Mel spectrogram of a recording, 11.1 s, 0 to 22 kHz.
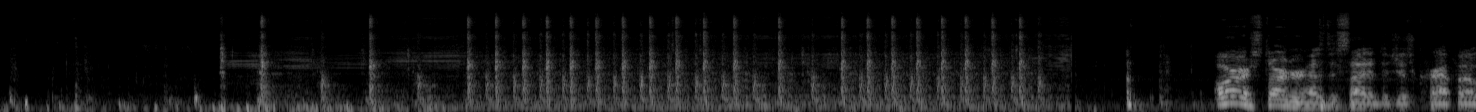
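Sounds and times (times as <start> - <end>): starter solenoid rapid clicking: 1.7 - 8.1.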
